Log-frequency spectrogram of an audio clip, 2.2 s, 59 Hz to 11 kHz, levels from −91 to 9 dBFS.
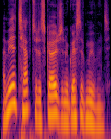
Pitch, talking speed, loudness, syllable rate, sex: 135 Hz, 215 wpm, -17 LUFS, 8.0 syllables/s, male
